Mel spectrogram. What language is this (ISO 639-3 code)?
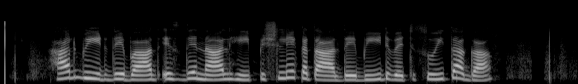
pan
